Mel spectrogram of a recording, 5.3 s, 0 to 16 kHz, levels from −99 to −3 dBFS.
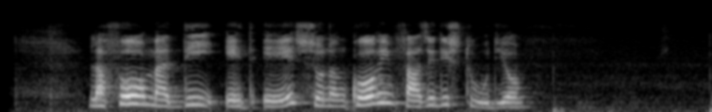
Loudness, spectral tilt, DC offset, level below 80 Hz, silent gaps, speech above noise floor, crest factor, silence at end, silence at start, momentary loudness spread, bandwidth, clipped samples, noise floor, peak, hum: -30 LUFS; -5.5 dB/octave; under 0.1%; -72 dBFS; none; 45 dB; 20 dB; 1.4 s; 0.65 s; 14 LU; 7.4 kHz; under 0.1%; -74 dBFS; -10 dBFS; none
